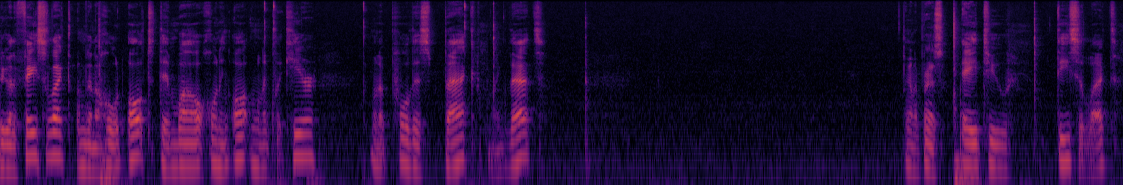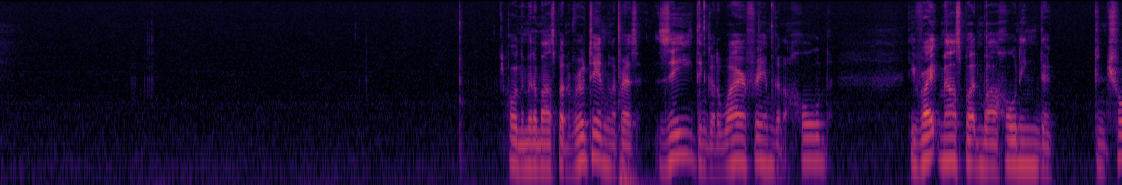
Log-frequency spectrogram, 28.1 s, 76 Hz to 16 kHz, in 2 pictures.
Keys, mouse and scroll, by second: 3.3 alt+click, 4.5 alt+click, 5.8 click, 6.2 middle click, 7.3 middle click, 12.0 a, 13.0 middle click, 19.8 middle click, 21.8 z, 22.8 click, 23.8 ctrl+right click.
